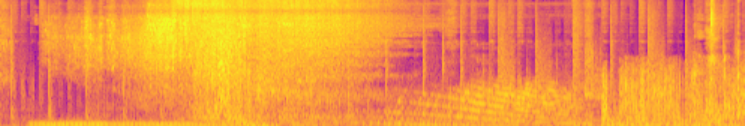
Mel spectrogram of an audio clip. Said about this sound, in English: Here's our light plasma torpedo launcher sound. Just preparing everybody.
